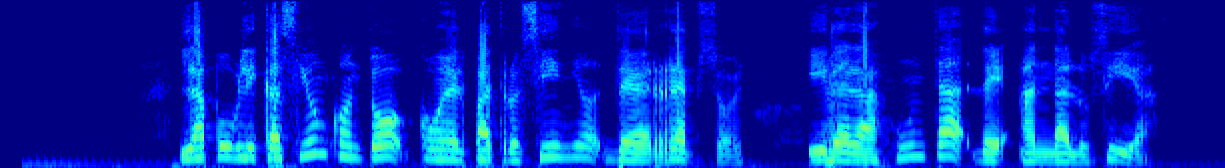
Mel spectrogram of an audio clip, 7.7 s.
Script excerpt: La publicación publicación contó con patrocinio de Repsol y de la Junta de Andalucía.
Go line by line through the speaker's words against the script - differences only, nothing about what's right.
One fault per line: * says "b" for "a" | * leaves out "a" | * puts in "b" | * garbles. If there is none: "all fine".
* leaves out "publicación"
* puts in "el"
